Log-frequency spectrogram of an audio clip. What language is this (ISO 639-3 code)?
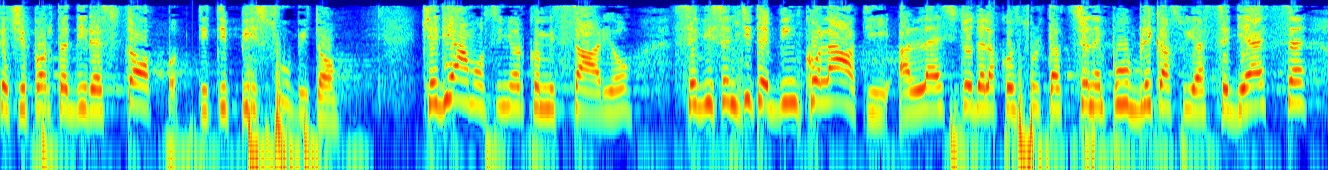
ita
